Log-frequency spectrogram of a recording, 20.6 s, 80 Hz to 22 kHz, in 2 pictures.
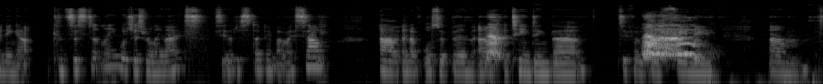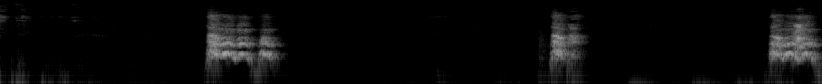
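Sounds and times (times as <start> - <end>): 
speech: 0.0 - 10.4
dogs giving an emergency security bark: 8.0 - 8.9, 12.9 - 13.9, 17.1 - 17.7, 19.9 - 20.5.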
